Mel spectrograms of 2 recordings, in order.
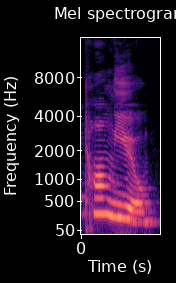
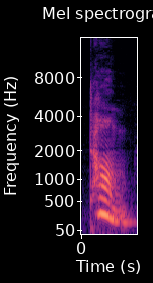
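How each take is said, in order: First: It ends with an extra 'you' syllable. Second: It ends cleanly after the 'ng' sound. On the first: The speaker calls it wrong. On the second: The speaker calls it right.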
